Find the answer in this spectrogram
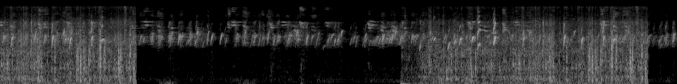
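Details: Mating song of a European goldfinch: dense, rapid twittering and tinkling notes in bursts, broken by a short quieter gap before another twittering run resumes.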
